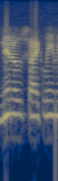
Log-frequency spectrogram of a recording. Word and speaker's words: minocycline: Well, it's actually pronounced minocycline, like the bait fish, minnow, little minnows, okay.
